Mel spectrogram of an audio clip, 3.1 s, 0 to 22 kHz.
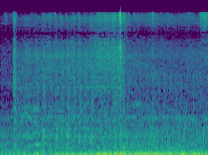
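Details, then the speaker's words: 2001 Audi A8L 4.2 Quattro that died while driving: after start, lumpy uneven rumble surges and sags, runs rough a few seconds then shuts off; lean on both banks, fuel issue suspected. "it'll start run for a couple seconds rough and shut off sometimes you can get it to run for like 30 seconds yes I think we're going to choosing a fuel issue"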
